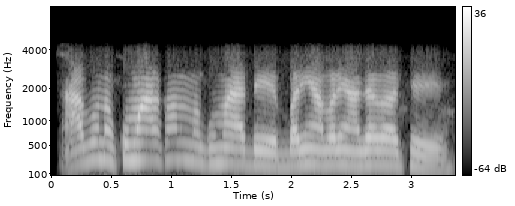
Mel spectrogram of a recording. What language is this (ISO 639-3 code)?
mai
